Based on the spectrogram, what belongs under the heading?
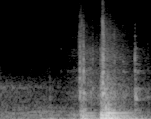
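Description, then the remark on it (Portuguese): A house door opens with two heavy wooden thunks and a lighter knock after, preceded by a soft low rumble of wind rushing into the house. No one speaks. “A porta se abre e o vento invade a casa.”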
